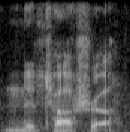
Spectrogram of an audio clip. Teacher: The second А is stressed, so it produces the stressed ah sound while the vowel before it produces the short ɐ sound. The final vowel А, being after the stress, produces the sound uh as a ə.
